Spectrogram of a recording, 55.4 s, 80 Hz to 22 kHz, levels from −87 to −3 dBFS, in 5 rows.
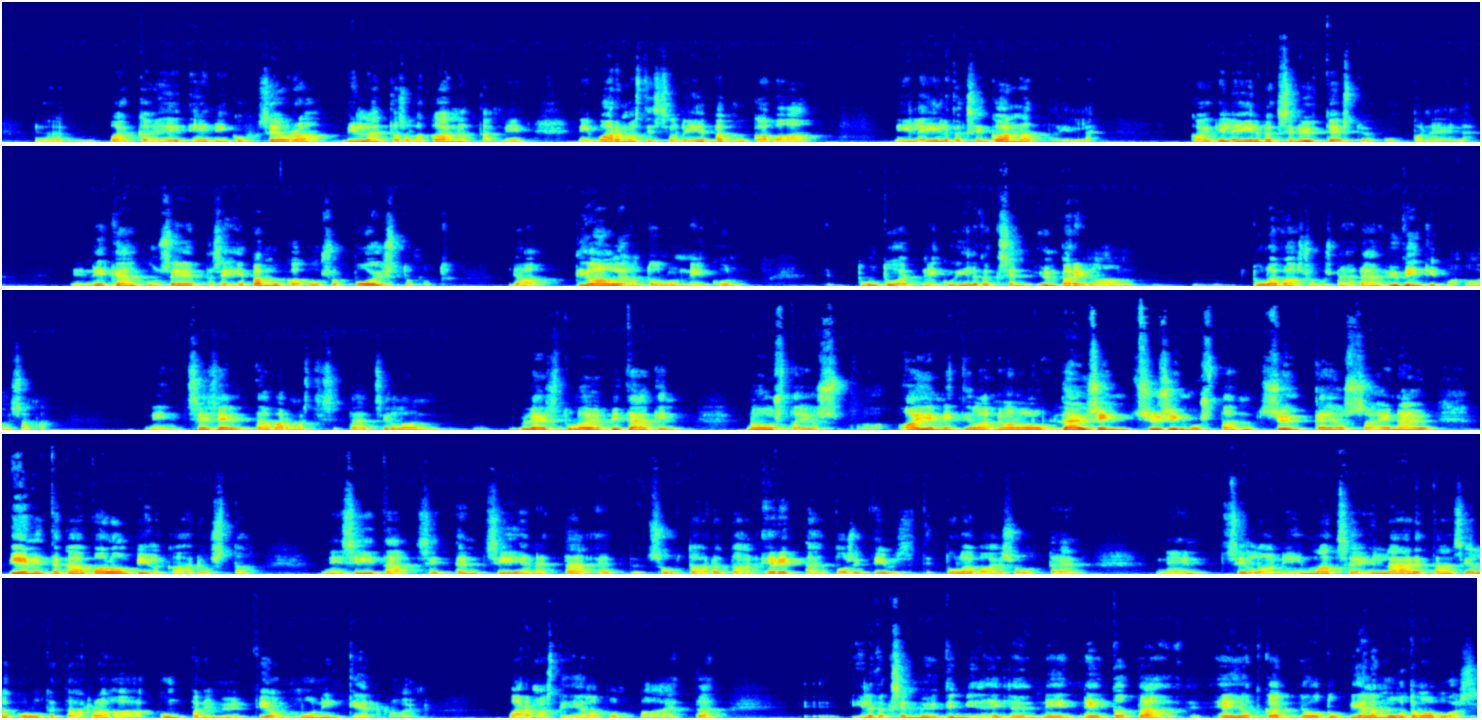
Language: Finnish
